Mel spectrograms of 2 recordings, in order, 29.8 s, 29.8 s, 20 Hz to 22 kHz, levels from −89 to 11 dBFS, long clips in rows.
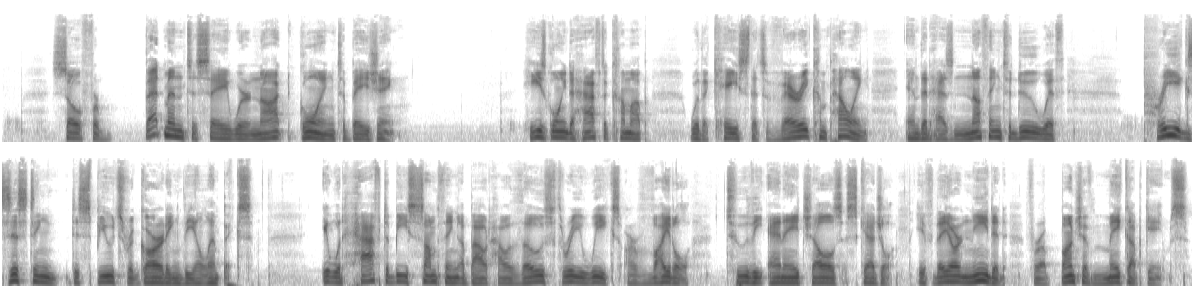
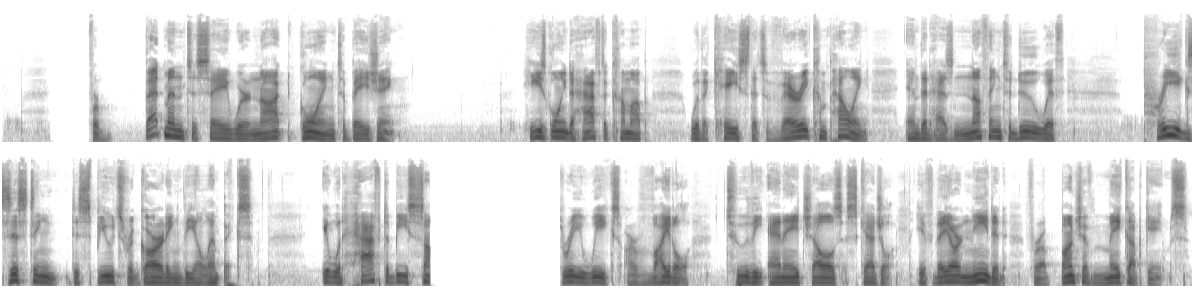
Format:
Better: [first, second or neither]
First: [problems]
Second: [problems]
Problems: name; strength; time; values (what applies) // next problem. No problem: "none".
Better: first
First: none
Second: audio cutting out; at 0.5 s and at 20 s for 1.5 s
